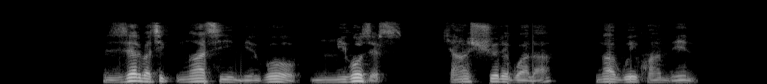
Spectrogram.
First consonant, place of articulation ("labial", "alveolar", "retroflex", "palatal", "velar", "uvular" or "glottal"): alveolar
